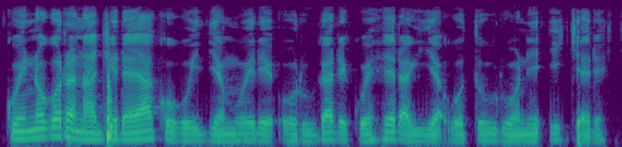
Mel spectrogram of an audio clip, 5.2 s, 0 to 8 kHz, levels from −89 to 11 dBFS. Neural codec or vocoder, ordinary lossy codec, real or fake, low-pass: none; none; real; 7.2 kHz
